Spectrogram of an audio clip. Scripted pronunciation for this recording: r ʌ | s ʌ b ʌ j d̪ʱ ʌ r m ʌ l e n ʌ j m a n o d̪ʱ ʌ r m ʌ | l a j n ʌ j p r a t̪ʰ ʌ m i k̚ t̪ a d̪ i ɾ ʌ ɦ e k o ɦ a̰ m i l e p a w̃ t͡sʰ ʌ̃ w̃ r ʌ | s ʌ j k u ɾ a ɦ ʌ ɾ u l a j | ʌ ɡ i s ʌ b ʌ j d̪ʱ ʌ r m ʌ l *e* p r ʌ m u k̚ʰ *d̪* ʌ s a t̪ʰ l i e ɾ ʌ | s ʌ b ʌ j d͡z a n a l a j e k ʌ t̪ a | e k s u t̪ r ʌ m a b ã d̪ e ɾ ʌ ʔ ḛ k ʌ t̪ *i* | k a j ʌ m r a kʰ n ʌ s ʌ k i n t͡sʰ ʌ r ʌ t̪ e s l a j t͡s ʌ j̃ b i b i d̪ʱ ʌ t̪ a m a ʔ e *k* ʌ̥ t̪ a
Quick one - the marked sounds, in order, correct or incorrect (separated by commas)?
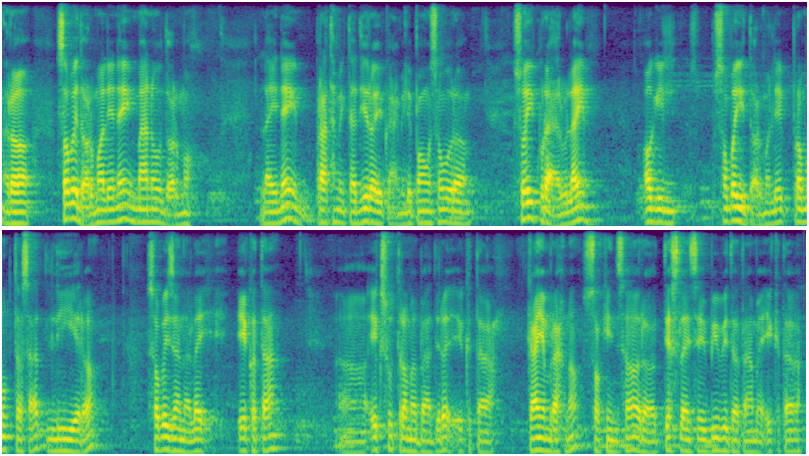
correct, incorrect, incorrect, correct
